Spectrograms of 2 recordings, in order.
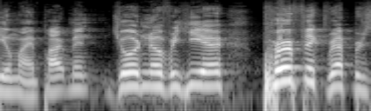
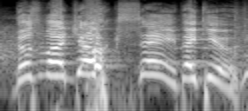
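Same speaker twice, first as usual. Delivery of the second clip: loud demand; 10 semitones higher, 8 dB louder than usual. Real, not acted. Comic demands applause.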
